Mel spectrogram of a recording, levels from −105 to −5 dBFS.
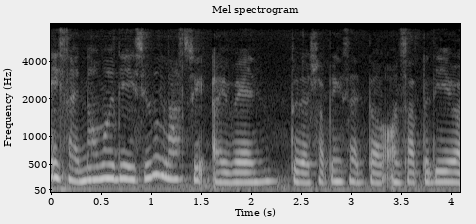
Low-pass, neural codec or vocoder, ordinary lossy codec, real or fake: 7.2 kHz; codec, 16 kHz, 8 kbps, FunCodec, trained on LibriTTS, 25 frames a second; none; fake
